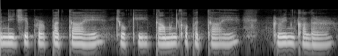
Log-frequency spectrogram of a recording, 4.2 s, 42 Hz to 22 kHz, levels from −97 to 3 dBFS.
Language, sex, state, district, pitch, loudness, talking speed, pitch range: Hindi, female, Arunachal Pradesh, Lower Dibang Valley, 170 Hz, -21 LUFS, 185 wpm, 165-180 Hz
